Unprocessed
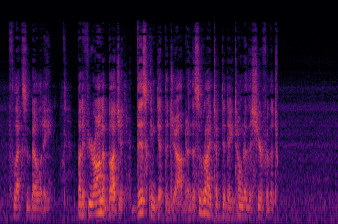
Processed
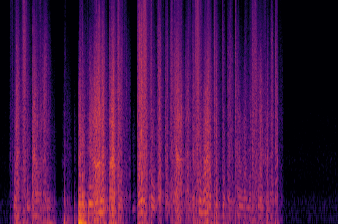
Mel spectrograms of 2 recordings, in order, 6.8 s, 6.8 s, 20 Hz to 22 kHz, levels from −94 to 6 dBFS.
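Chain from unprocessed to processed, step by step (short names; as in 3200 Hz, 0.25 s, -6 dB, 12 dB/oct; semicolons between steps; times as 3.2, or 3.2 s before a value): minimum comb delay 0.75 ms; 0.94–1.78 tilt -3.5 dB/oct; 3.08–3.83 HPF 260 Hz; 4.39–5.21 compressor 6:1, threshold -40 dBFS, peak gain reduction 7.5 dB; dynamic EQ 3600 Hz, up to +5 dB, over -50 dBFS, Q 0.75; gate -51 dBFS, range -17 dB; noise-modulated delay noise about 1700 Hz, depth 0.14 ms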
